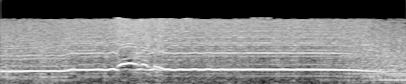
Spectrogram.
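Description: A voice holding one long, loud note that steps up slightly and then slides down near the end, over a loud rushing wash of many people praying aloud.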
